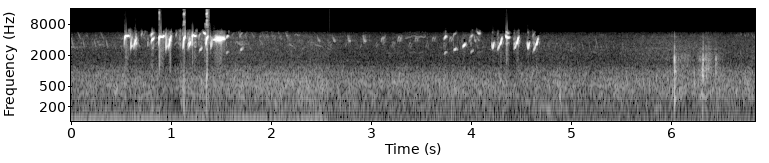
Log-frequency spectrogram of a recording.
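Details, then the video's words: Spring-day song of a three-year-old North African goldfinch in the Tunisian north-west mountains: a quick burst of bright, bubbly twittering, a softer second run of chirps, then quiet with light hiss. "My wild goldfinch singing تغريد مقنين خلوي"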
